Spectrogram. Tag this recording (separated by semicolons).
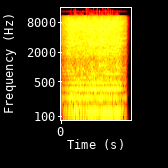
electric; sound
